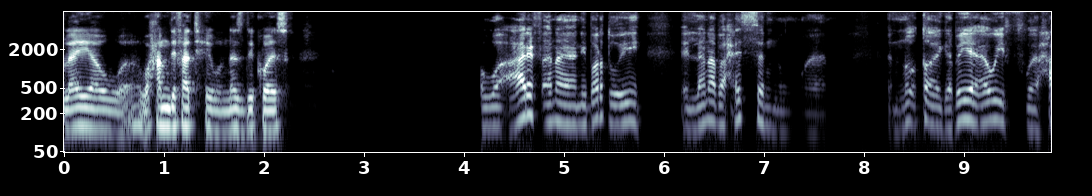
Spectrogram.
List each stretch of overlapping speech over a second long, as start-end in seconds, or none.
none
